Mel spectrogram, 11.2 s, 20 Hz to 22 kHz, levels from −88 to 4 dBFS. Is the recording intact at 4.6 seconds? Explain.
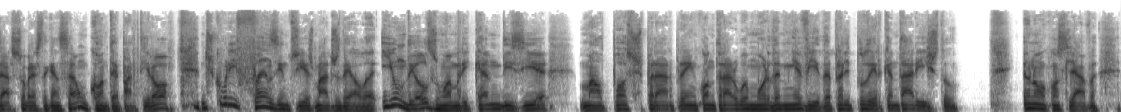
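No. At 4.59 to 4.61 s the audio has chunks out of order: one 10 ms chunk arrives a single chunk late and plays after its successor. Nothing is lost, but the swapped order creates three hard joins, heard as a brief jumbled moment.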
